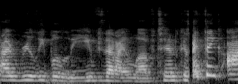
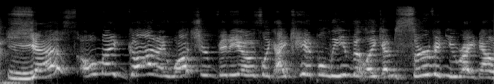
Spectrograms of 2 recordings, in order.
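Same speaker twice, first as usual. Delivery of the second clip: much higher, gushing excited fan voice; starstruck fan; 12 semitones higher than usual. Retold or imitated. Waiter gushing to the YouTuber he recognizes, high and excited. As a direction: play the waiter who just realized who he's serving.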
